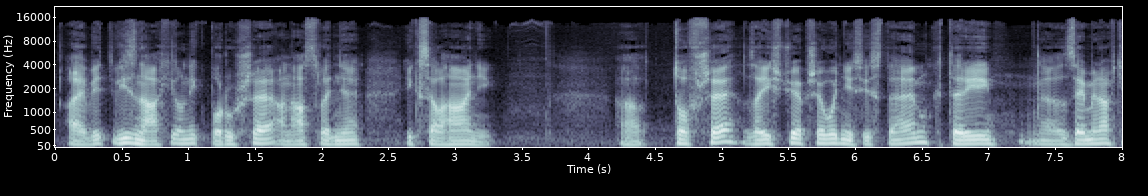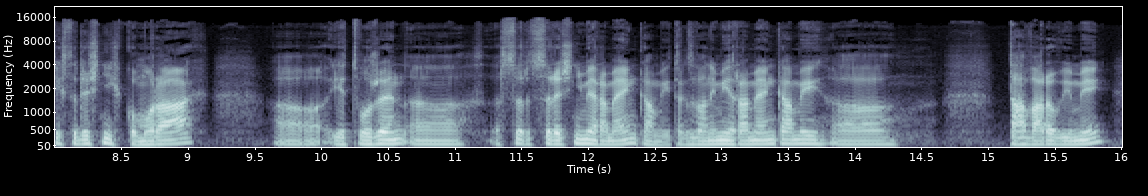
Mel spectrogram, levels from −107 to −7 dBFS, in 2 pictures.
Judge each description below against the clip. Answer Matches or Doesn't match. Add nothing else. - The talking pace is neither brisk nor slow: Doesn't match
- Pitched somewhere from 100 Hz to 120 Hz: Matches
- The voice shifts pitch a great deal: Doesn't match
